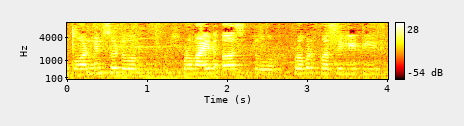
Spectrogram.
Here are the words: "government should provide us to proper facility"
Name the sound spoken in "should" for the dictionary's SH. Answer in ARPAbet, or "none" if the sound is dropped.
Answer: S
